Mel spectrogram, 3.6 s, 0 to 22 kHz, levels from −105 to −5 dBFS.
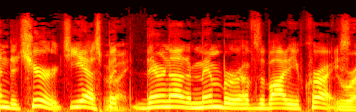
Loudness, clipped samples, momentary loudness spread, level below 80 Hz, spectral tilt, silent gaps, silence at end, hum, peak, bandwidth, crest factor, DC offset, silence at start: -22 LUFS; under 0.1%; 4 LU; -48 dBFS; -6 dB/octave; none; 0 s; none; -10 dBFS; 13 kHz; 12 dB; under 0.1%; 0 s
